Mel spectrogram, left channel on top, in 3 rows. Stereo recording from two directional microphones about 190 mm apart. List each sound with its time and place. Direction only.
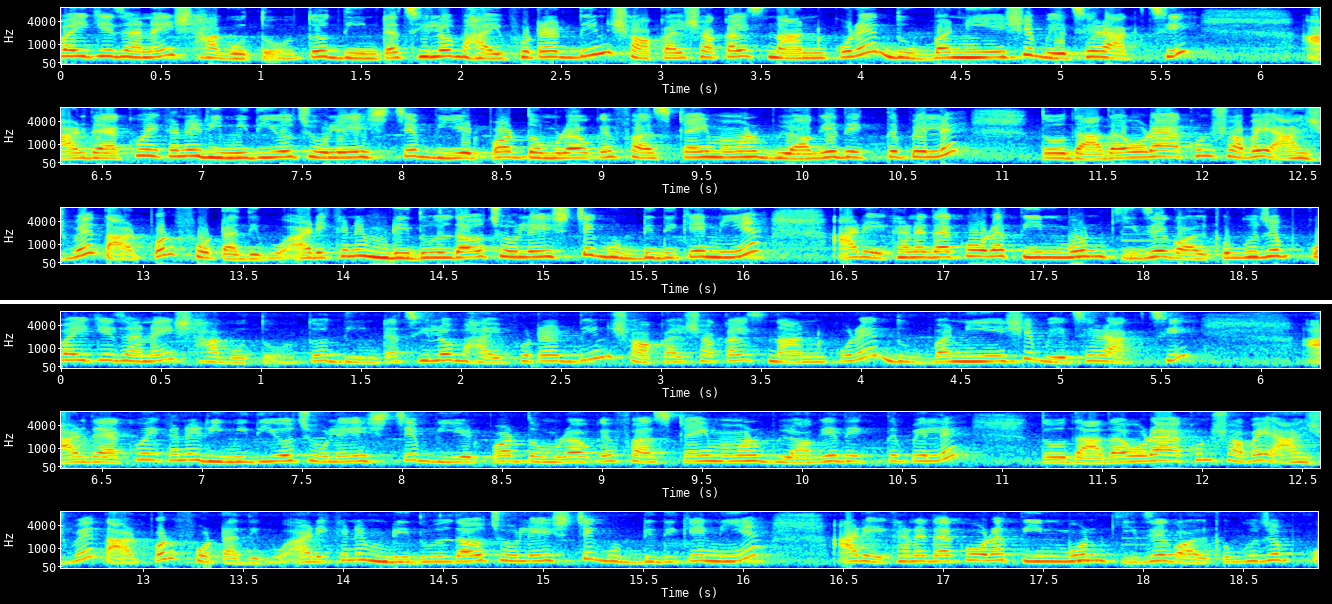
0.0 s speech: 30° left (ahead or behind)
11.2 s speech: 20° left (ahead or behind)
